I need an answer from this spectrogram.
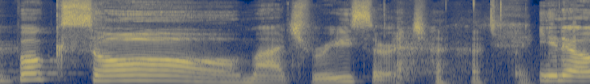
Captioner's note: chuckling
